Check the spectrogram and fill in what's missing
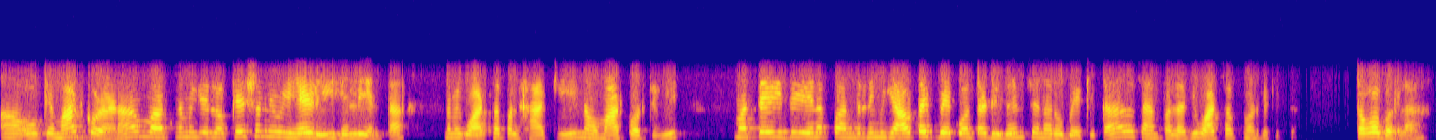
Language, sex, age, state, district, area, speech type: Kannada, female, 18-30, Karnataka, Hassan, urban, conversation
